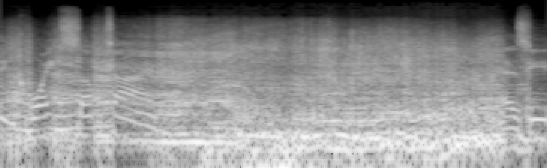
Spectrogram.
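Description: Dirt track race cars at Genesee Sportsman roar down the backstretch during a heat race, a loud, sustained, close engine drone with rising and falling pitch under an announcer's voice.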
